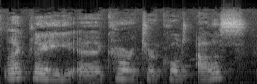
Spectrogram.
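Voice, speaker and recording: A woman's voice: mid-range voice, normal speed, a little mellow. A woman giving a brief, informal introduction of herself and her acting role. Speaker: radio drama actress.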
